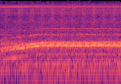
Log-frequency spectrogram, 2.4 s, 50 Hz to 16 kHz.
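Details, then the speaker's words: Vintage lathe motor on a new XYS-AT1 VFD replacing a 32-year-old Allen Bradley drive: smooth, steady whine rising slightly then holding even, no roughness; runs correctly, in the right direction. "now this sounds good. And it even runs in the right direction."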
